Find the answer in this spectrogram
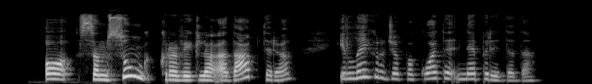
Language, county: Lithuanian, Klaipėda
